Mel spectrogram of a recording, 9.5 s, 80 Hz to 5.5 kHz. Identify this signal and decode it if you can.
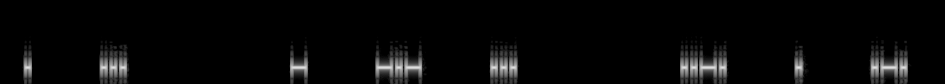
Morse code, heard as a keyed tone, about 25 wpm, spaced as for 10 wpm, 590 Hz. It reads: ES TKS FER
